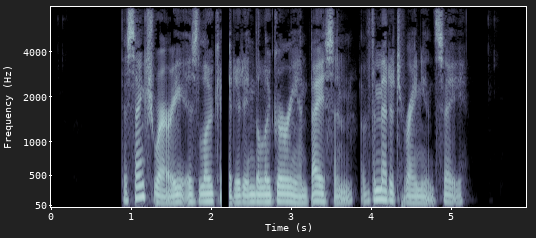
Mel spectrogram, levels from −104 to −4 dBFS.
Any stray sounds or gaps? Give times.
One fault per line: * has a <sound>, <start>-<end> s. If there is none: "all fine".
* has a dropout, 2.1-2.2 s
